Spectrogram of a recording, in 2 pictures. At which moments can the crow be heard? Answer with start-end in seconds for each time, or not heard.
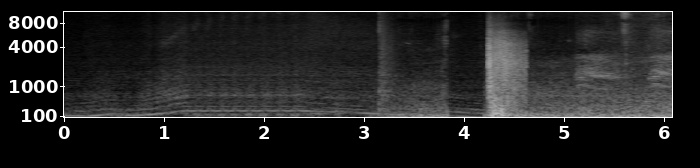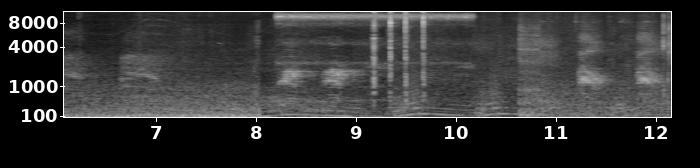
3.0-12.1.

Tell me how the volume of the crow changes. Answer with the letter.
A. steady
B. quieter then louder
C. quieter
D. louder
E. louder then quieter
D.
